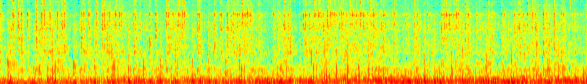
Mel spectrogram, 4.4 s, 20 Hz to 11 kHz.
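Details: 1981 Ford F250 Ranger 5.8L 351M V8 just after startup: uneven, stumbling, surging lumpy firing, smelling rich; rough running from vacuum leak and only the carb bowl's fuel.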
